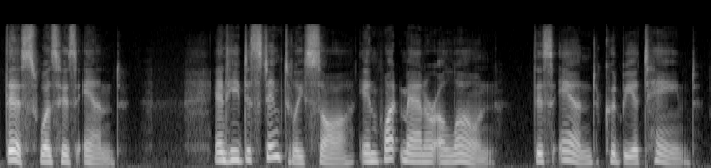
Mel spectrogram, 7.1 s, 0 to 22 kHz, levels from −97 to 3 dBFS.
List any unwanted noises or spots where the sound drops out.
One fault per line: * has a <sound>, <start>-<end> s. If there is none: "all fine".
all fine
